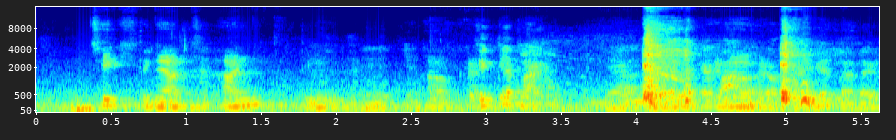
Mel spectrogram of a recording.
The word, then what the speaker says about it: Thich Nhat Hanh: But I don't know how to pronounce his name. Thich Nhat Hanh.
